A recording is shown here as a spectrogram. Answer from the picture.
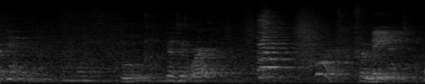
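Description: Indistinct speech: voices talking, too unclear for the words to be made out.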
